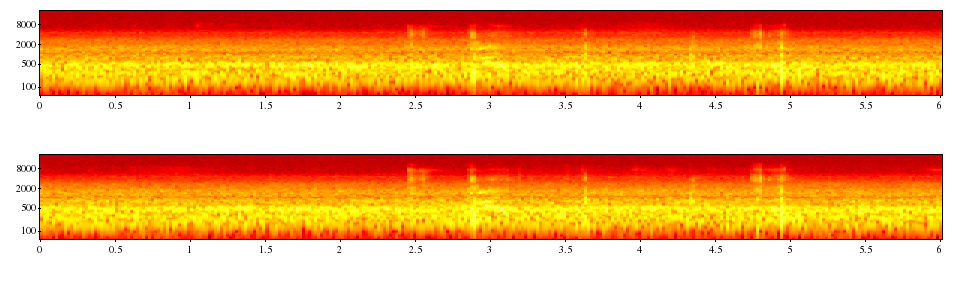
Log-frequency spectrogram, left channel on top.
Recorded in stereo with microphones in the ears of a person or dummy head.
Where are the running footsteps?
25° right (ahead or behind); by 5.0 s 15° right (ahead or behind).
